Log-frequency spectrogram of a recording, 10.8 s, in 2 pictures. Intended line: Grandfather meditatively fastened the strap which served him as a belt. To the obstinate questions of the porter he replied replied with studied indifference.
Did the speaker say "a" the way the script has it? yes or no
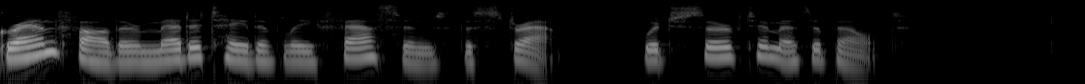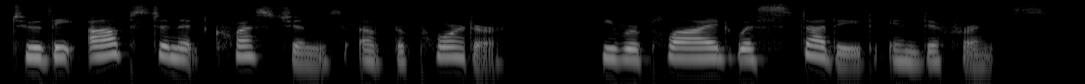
yes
